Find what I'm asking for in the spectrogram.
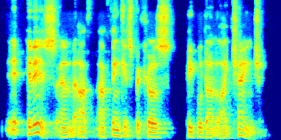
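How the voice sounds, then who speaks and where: Against a quiet background, a man with fairly low pitch speaks with vocal fry. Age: 60s. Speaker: hypnotherapist and author. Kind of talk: interview. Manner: halting, repeats words.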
